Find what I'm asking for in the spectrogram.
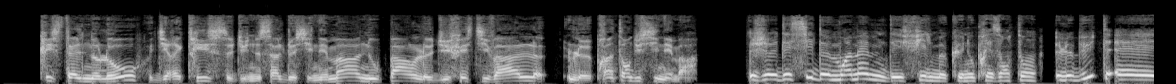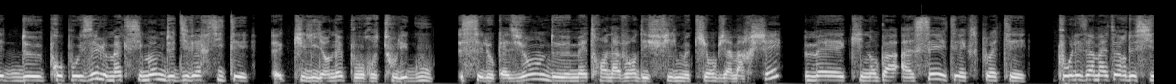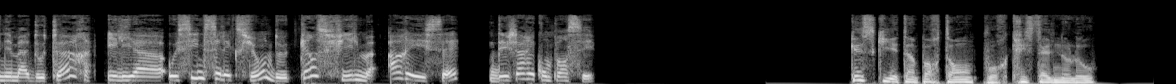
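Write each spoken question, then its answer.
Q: Qu'est-ce qui est important pour Christelle Nolot ?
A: Proposer le maximum de diversité, qu'il y en ait pour tous les goûts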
